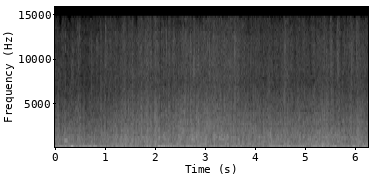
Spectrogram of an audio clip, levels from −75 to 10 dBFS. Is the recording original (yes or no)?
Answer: no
